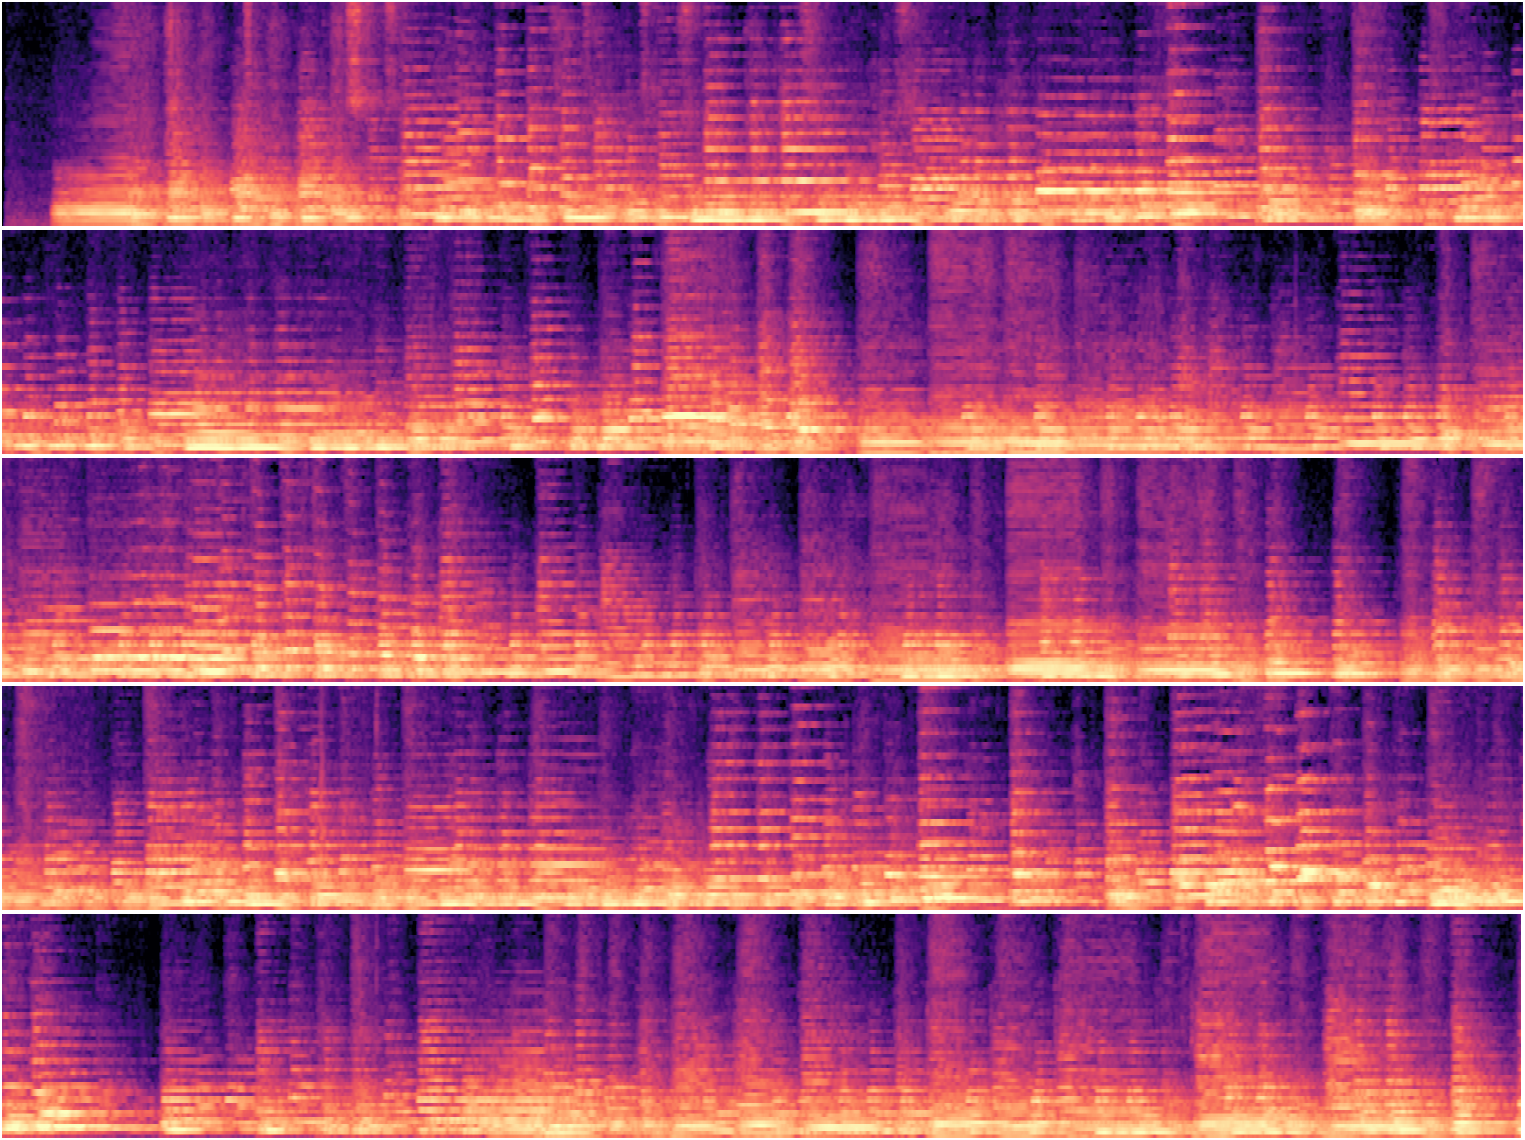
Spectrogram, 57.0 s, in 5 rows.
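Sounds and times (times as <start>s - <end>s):
polka music: 0.1s - 57.0s.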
